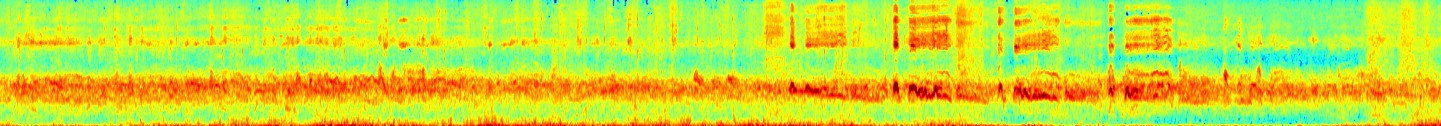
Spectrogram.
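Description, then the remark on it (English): In the dark by the sea, a dense, continuous chorus of seabirds calling on the ground and passing in the air, harsh overlapping squawks and cries that fill the air steadily for the whole stretch, with no one speaking. “My God, the sound of the sea has been replaced by the sound of seabirds.”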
